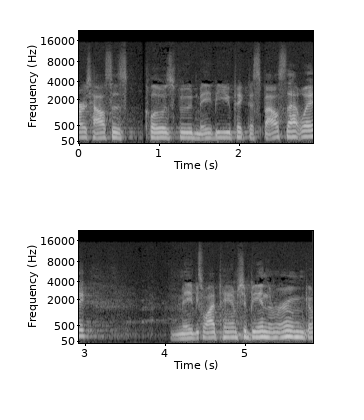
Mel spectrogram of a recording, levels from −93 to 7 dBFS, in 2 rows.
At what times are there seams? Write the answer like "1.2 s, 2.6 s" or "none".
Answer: 4.4 s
